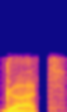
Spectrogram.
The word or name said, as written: gut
